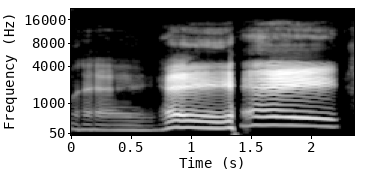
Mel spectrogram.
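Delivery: hey building from a laugh into a loud call; rising loud hey hey hey at chat; jokey building shout. Real, not acted.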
